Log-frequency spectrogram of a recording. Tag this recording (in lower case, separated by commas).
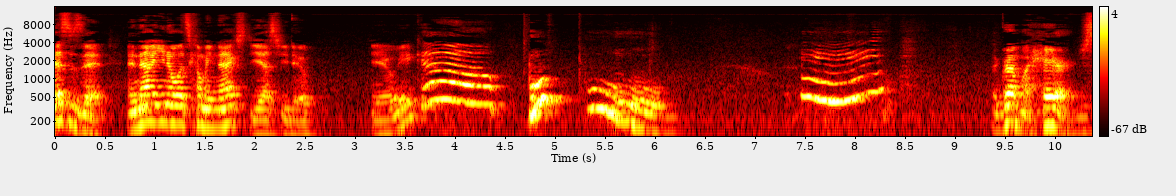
speech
